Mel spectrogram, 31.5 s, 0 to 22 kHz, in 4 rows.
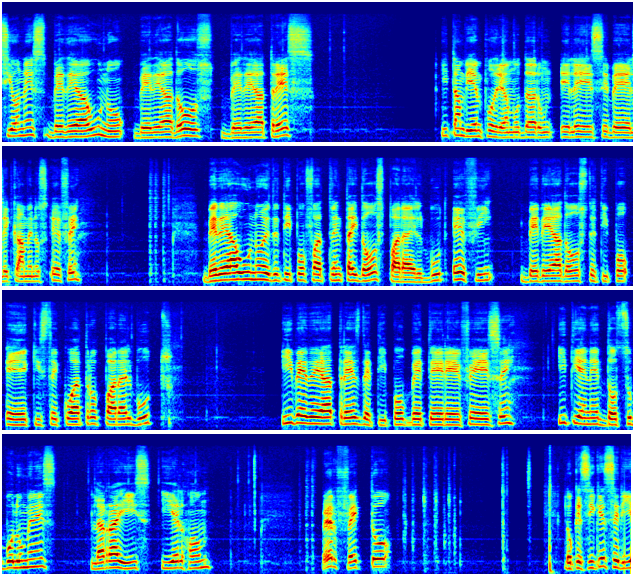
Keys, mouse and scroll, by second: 0.0 click, 1.2 click, 2.2 click, 2.9-4.8 drag, 5.6 Home, 5.8 Up, 6.2-8.3 typing, 17.3 click, 20.4 click, 24.6 click, 25.5 click, 26.5 click, 26.8 click, 28.3-29.6 typing, 29.8 Return.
